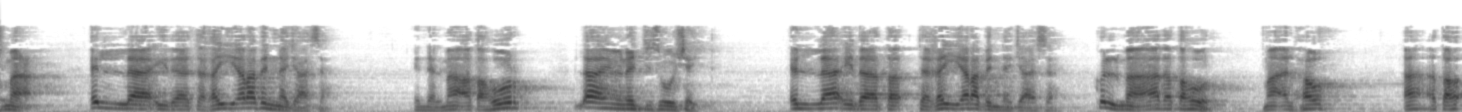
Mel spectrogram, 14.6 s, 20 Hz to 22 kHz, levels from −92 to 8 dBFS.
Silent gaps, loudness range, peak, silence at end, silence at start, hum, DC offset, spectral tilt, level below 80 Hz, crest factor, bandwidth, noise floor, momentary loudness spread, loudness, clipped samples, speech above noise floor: none; 2 LU; -2 dBFS; 0 s; 0 s; none; under 0.1%; -5 dB/octave; -52 dBFS; 18 dB; 8.8 kHz; -53 dBFS; 13 LU; -20 LUFS; under 0.1%; 34 dB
